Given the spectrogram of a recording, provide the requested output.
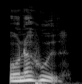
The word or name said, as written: underhud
